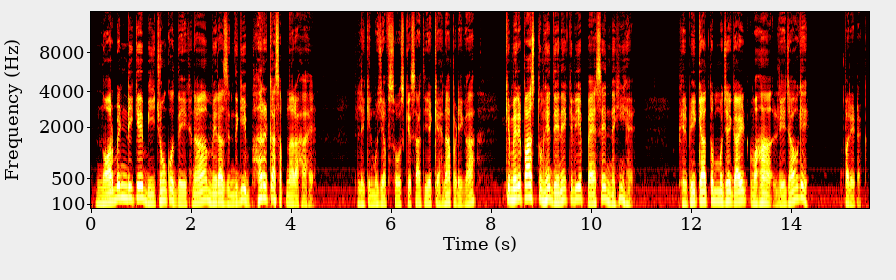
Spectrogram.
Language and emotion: Hindi, sad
